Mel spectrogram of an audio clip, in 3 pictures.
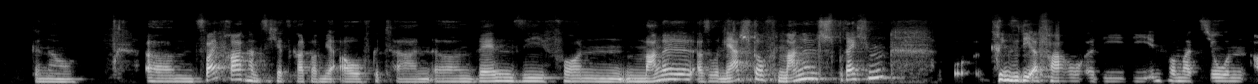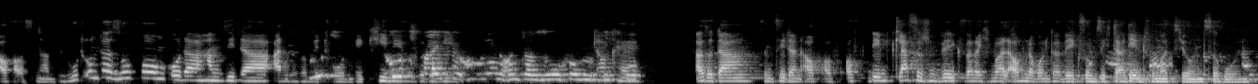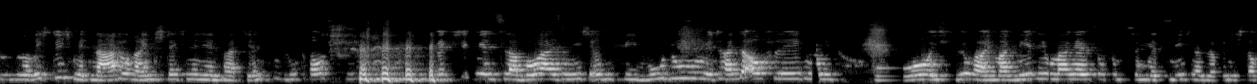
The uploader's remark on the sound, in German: Trotz der leider schlechten Tonqualität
